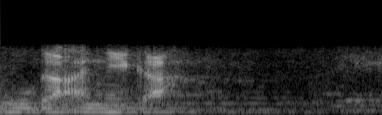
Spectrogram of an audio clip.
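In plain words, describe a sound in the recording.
A man speaks in a lecturing tone through a microphone.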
